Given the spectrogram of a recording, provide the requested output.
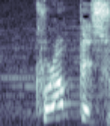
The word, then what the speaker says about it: Krampus: know you know Duncan Krampus rhymes with rumpus oh my god what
